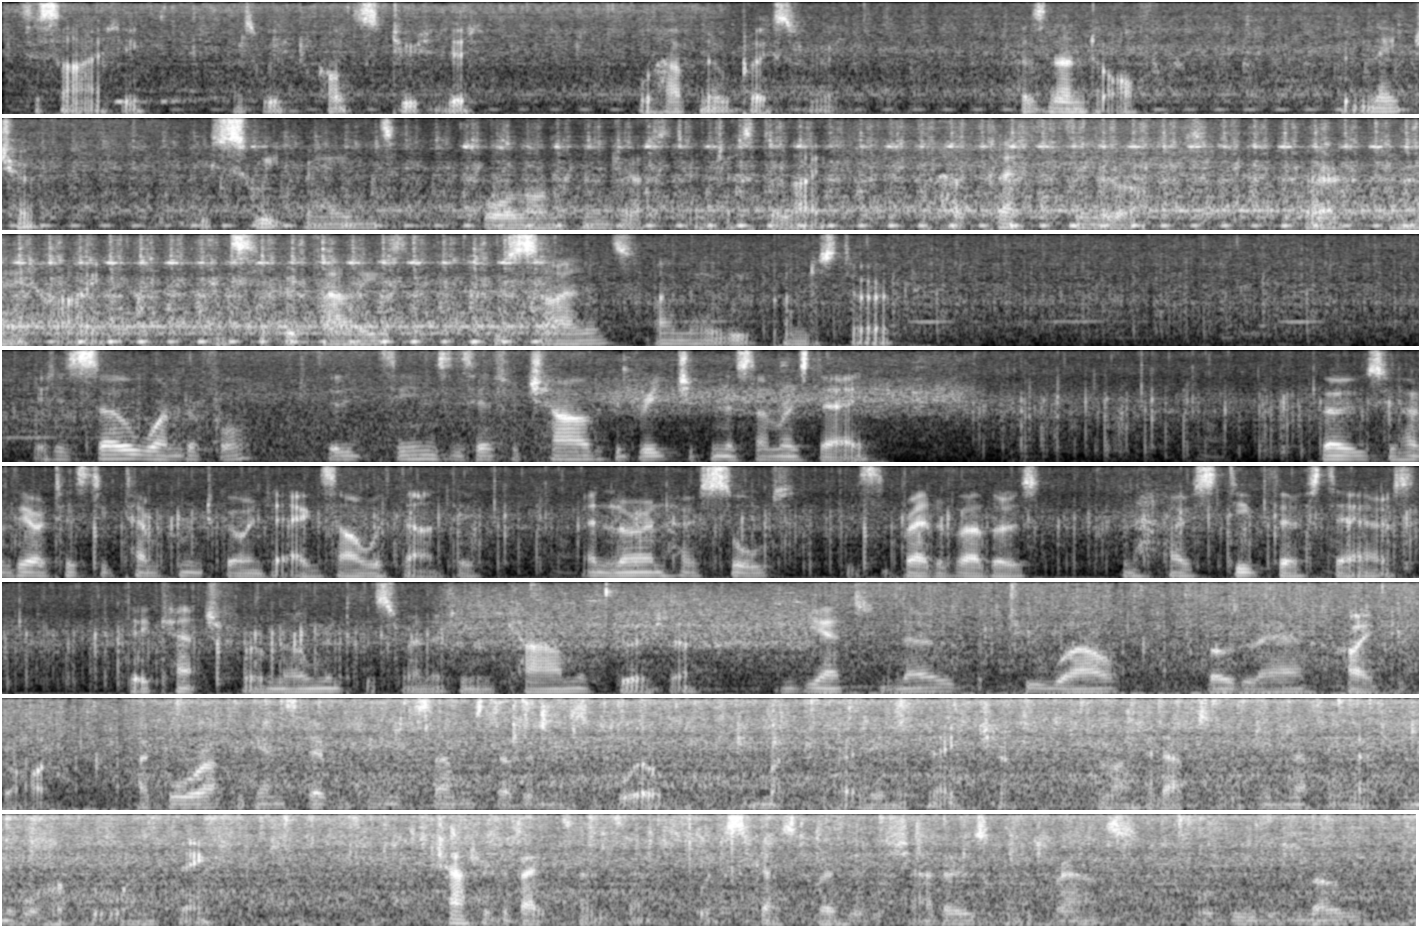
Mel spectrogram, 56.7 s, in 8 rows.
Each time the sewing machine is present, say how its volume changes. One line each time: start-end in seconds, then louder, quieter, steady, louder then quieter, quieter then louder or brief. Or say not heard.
0.0-17.0 louder.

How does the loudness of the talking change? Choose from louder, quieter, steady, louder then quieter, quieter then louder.
steady.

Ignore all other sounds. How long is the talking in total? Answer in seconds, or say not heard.
51 s.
